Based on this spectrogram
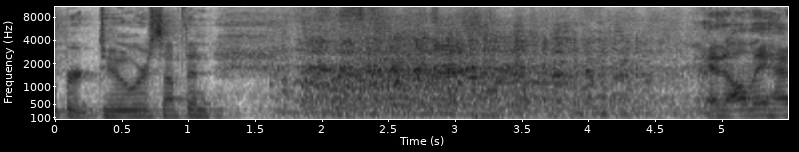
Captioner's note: audience laughing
